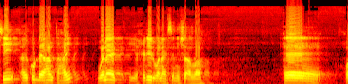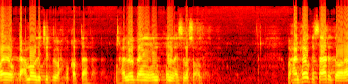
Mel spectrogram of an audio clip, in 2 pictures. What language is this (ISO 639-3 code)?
ara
